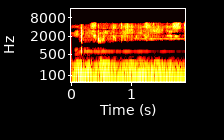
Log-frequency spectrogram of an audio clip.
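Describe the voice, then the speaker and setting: A man hosting a mystery radio show with dramatic, portentous 1940s narration and deliberate pauses. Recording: dull old radio recording, loud music.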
